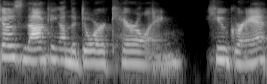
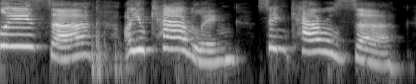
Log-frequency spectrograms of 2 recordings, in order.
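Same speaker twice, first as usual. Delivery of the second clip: put-on high, sing-song, animated little girl voice; 7 semitones higher, 7 dB louder than usual. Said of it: "Reese is amazing at accents".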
